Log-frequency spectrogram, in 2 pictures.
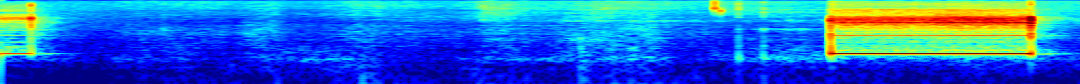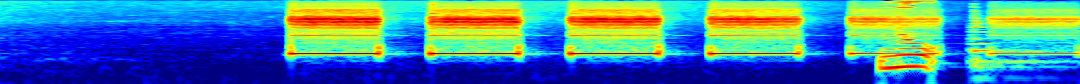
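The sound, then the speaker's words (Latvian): An electronic ringing tone sounds while a phone call is placed: one sustained steady beep, a pause, then a run of about five shorter beeps at the same mid pitch, ending in a brief warbling burst. “tāpēc pēc pāris nedēļām mēģinu viņu sazvanīt”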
